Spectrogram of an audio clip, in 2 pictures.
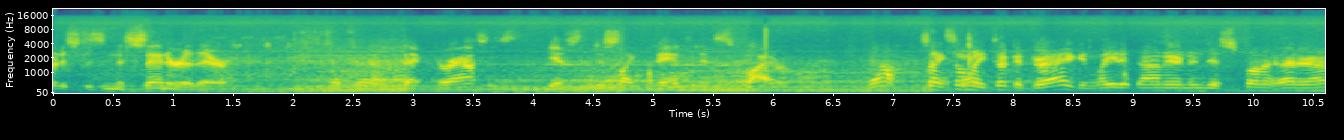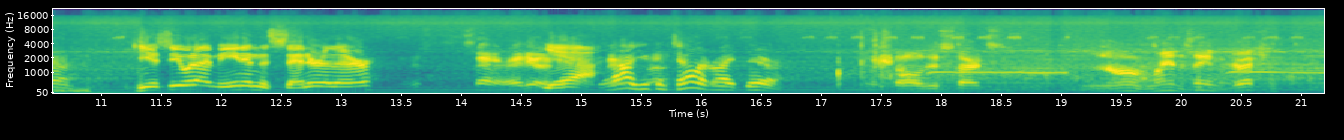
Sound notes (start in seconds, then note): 3.8 tractor engine rumbling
